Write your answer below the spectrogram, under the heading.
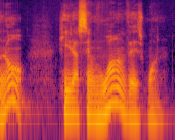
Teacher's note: El no, porque es negativa, me da la pista de cuánto alto puede subir la frase. · Term: Entonación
